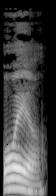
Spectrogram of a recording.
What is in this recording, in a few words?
"oil", us english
